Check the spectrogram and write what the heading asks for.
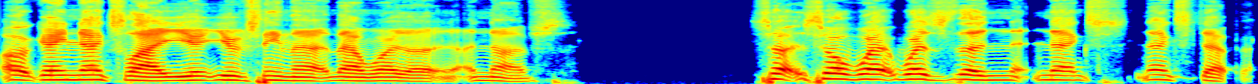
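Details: Stuttering-like disfluency with word repetitions in a man with a long-standing speech impediment that he denied for years; his own speech.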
